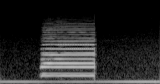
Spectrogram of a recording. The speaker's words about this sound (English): Usually you just honk your horn at the guy and he comes and starts pumping it for you.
